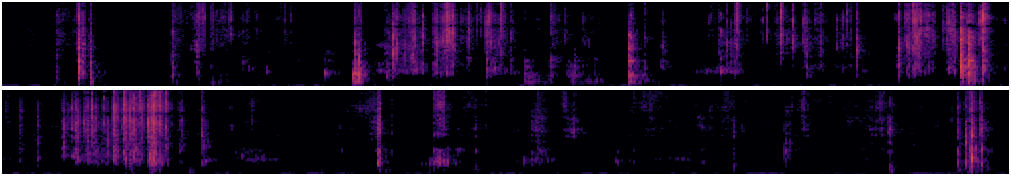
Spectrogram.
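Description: A trading-card booster pack's wrapper being torn open and crinkled, with cards handled and flipped; irregular rustling bursts, loudest through the middle stretch.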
